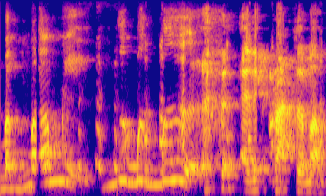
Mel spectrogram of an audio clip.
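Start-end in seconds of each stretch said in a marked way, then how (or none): 0.0-0.9 put-on very high, babyish little voice, baby talk. Retelling joking with girls by pretending to be a baby, in baby talk. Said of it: "quote unquote baby talk".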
